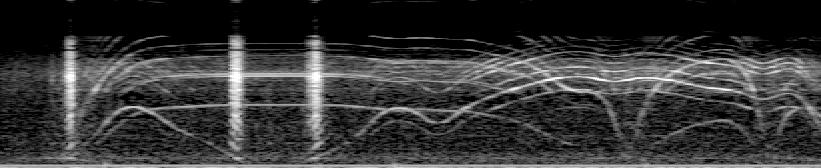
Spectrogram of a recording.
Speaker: As you can hear from the motors, they tend to whine out a bit as they go, and these are bolted to a steel plate, so you'll hear a bit of rattling going on in the background as they resonate when they hit the resonant bands.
